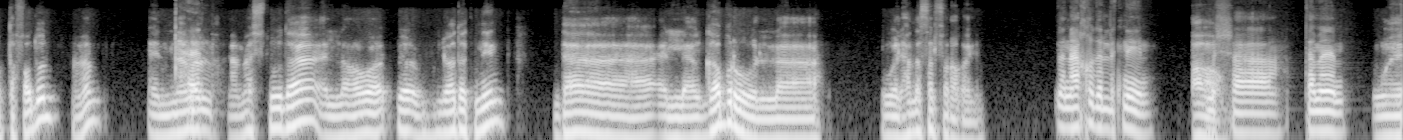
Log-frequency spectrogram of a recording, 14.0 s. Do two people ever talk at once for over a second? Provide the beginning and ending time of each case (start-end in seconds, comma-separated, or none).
none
